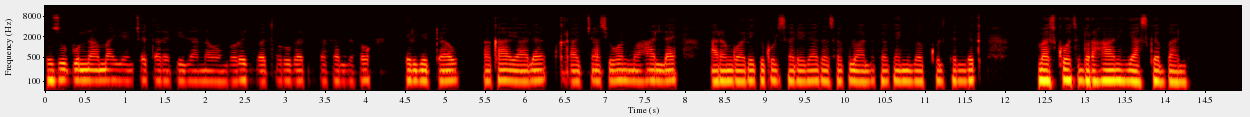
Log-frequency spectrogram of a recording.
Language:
Amharic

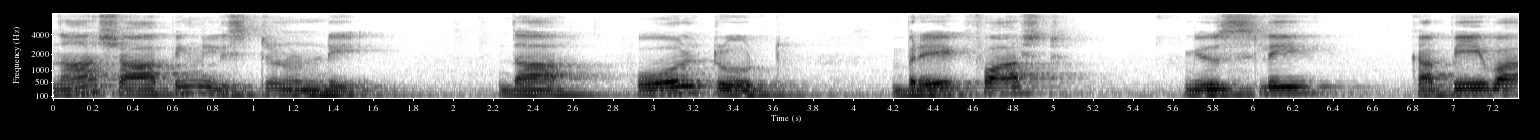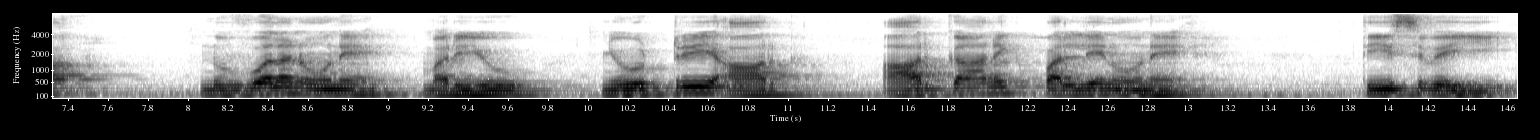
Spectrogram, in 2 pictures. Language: Telugu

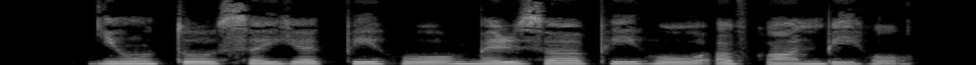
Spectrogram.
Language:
Urdu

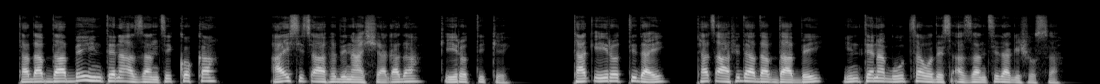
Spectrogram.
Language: Gofa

